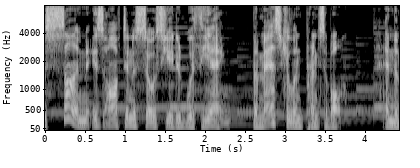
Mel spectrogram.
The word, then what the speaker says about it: yang: as yang and yin i remember it because yang masculine rhymes with wang clever right whatever it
